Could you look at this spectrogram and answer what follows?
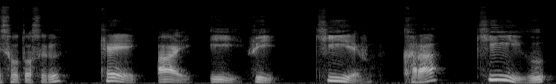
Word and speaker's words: キーウ: 開始した後日本政府やメディアの多くはウクライナ語の発音に近いキーウに変更しました軍事進行している側のロシア語の発音に基づいているキエフは適切ではないという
